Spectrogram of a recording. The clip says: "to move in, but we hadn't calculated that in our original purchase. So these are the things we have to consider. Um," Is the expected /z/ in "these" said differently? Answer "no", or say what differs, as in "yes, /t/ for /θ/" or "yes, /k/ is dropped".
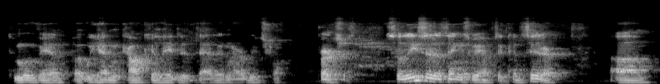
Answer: no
